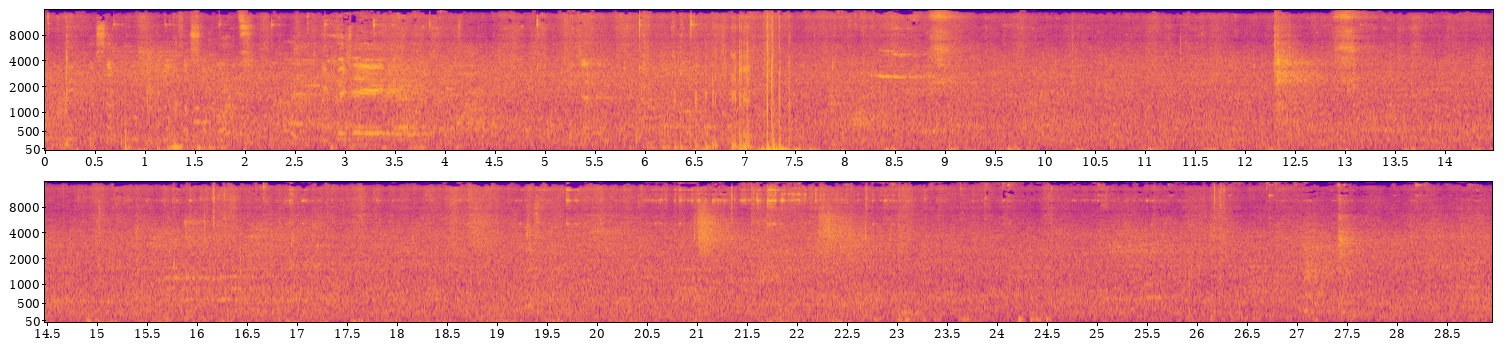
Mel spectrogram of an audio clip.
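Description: Distant voices murmur in a large echoing hall.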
